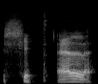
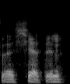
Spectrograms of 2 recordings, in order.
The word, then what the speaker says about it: Kjetil: So as long as you don't call it Kjetil, it's like it's Kjetil.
